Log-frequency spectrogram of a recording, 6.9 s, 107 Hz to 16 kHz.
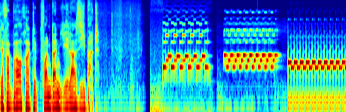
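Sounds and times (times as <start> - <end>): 
speech: 0.0 - 2.1
phone electronic ringtone warbling: 3.3 - 6.9.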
